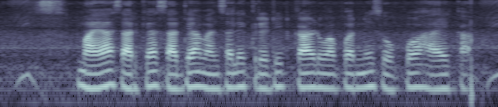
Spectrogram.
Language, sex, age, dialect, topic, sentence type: Marathi, male, 25-30, Varhadi, banking, question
